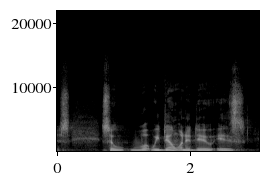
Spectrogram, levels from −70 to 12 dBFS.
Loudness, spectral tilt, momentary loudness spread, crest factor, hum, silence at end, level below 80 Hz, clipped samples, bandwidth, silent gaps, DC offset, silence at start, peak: -25 LUFS; -3.5 dB/octave; 8 LU; 20 dB; none; 0.2 s; -72 dBFS; under 0.1%; 14.5 kHz; none; under 0.1%; 0 s; -6 dBFS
